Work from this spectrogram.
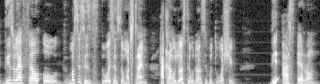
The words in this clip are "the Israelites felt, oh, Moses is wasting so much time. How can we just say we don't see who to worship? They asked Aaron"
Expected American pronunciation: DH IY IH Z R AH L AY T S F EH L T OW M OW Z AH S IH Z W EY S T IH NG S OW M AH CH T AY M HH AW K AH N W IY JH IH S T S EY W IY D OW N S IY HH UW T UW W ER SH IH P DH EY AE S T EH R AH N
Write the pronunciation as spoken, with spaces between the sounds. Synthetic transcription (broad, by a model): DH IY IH S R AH L AY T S F EH L T OW M OW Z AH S IH Z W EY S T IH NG S OW M AH CH T AY M HH AW K AH N W IY JH IH S T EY W IY D OW N S IY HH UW T UW W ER SH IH P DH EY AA S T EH R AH N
